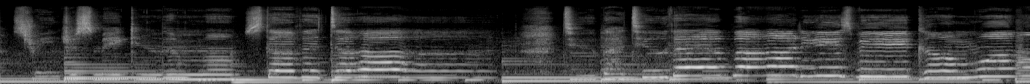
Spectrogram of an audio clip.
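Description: Steel-string acoustic guitar strummed through a slow D–A–Bm–G chord progression, capoed at the first fret. A voice sings a verse line over it for most of the stretch.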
